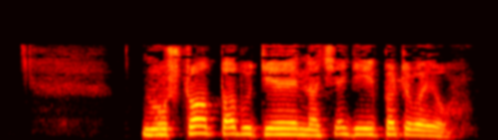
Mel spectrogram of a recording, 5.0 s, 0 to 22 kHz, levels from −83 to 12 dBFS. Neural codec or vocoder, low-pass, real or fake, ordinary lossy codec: codec, 24 kHz, 0.9 kbps, WavTokenizer, medium speech release version 1; 7.2 kHz; fake; MP3, 24 kbps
